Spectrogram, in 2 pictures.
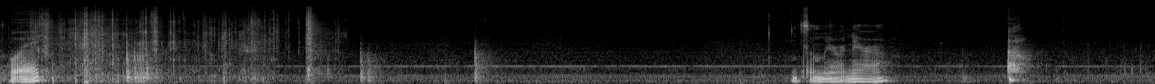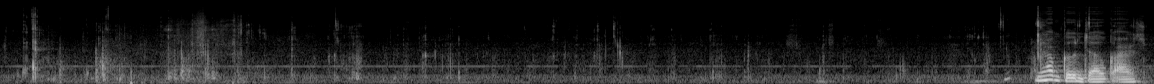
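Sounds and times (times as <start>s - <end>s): person biting and chewing bread: 10.6s - 21.9s.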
